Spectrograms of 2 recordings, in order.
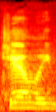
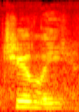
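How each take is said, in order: First: The first vowel sounds like the one in 'bell'. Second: The first vowel sounds like the one in 'bill'. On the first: This is the local way of saying the name. "Here in the South I, I call it Jelly Bean" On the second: This follows how the name is spelled. "it might be Jilly because it's spelled J I L L I"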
